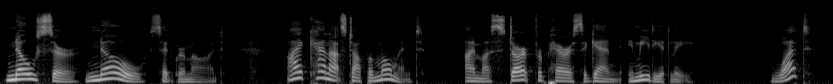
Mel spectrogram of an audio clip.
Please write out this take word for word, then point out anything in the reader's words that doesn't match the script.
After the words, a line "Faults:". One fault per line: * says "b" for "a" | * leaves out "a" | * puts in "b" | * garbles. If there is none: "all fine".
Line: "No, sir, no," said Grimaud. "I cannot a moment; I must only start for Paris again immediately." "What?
"No, sir, no," said Grimaud. "I cannot stop a moment; I must start for Paris again immediately." "What?
Faults:
* puts in "stop"
* leaves out "only"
